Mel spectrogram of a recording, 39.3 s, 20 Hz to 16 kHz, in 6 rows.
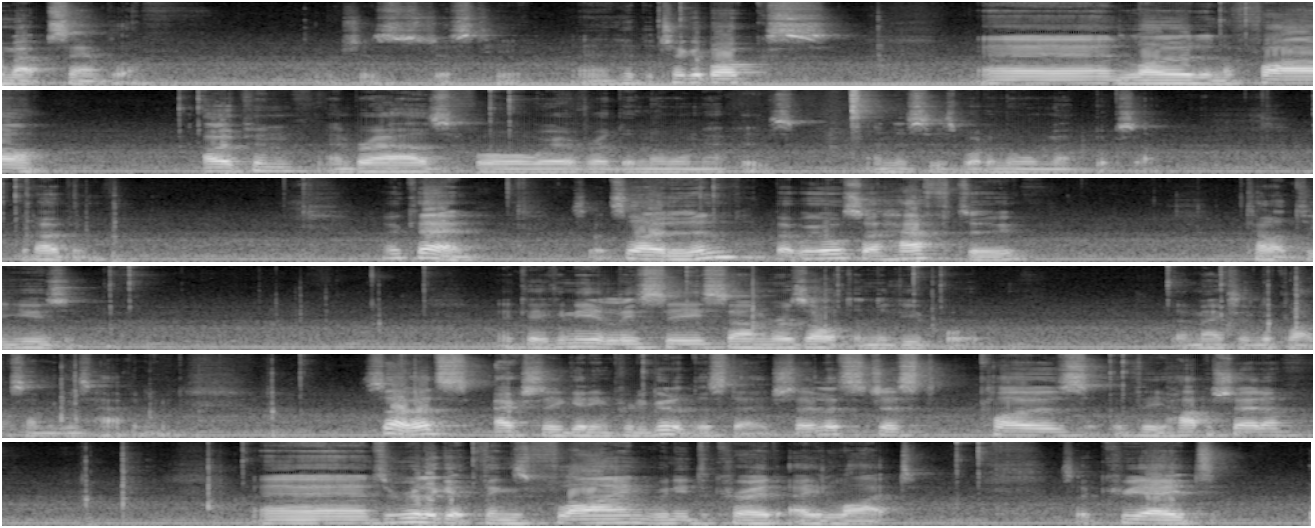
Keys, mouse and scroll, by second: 3.3 click, 6.1 click, 13.1 click, 16.7 click, 20.2 click, 21.8 alt+click, 23.5 alt+middle click, 23.9 alt+right click, 24.4 alt+click, 26.2 alt+middle click, 27.7 alt+click, 28.9 alt+click, 31.8 click, 33.4 alt+middle click, 34.0 alt+click, 37.5 click.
